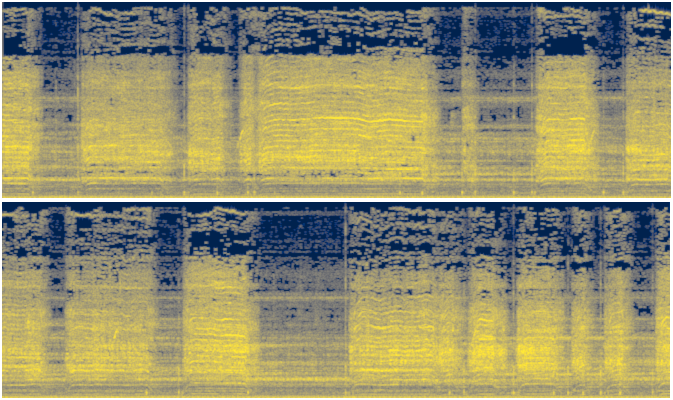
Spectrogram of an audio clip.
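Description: RC excavator's electric motors and gearboxes whirring in repeated start-stop bursts, each a second or two long, as the boom and arm move.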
